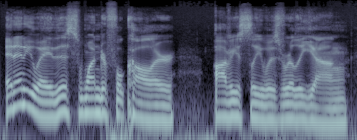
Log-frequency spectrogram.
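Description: A man's voice: mid-range voice, expressive, a little fast, a bit bright, clean tone, no echo. An American man hosting a podcast in a casual, rambling, playfully self-mocking way. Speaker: podcast host. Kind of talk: casual rambling solo talk.

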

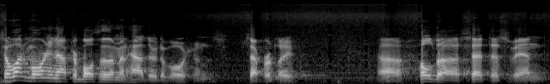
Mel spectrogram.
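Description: A man's voice: lowish voice, a little fast, bright, forceful tone, poor audio. A man preaching a sermon in a church, folksy and self-deprecating as he mixes jokes with scripture. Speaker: pastor.

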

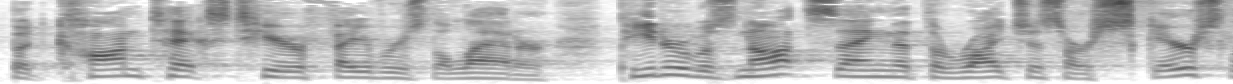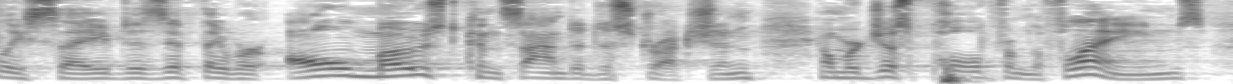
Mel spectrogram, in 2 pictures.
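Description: A man preaching an expository sermon, moving between loud, emphatic lines and quiet, low asides. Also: animated, normal speed, hardly any pauses. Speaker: pastor.

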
